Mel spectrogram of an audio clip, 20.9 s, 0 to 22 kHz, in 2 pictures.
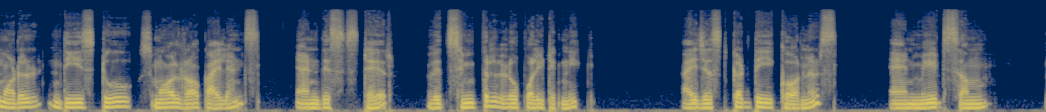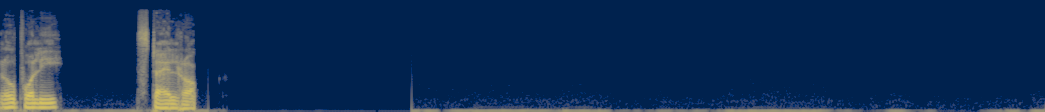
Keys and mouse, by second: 0.4 shift+middle drag, 0.9 click, 1.2 drag, 2.4 shift+middle drag, 4.1 Tab, 4.6 shift+middle click, 5.4-6.2 middle drag, 6.4 Tab, 6.8 shift+middle click, 7.2 click, 7.5-8.5 middle drag, 9.0-9.4 shift+middle drag, 10.0 middle drag, 10.5 shift+middle drag, 11.2 middle click, 12.2-12.6 shift+middle drag, 13.0-13.9 middle drag, 14.8-15.5 middle drag, 15.8-16.2 shift+middle drag, 16.5 Tab, 17.0-17.6 middle drag, 18.1-18.6 shift+middle drag, 19.0-19.4 middle drag, 19.7 shift+middle click.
